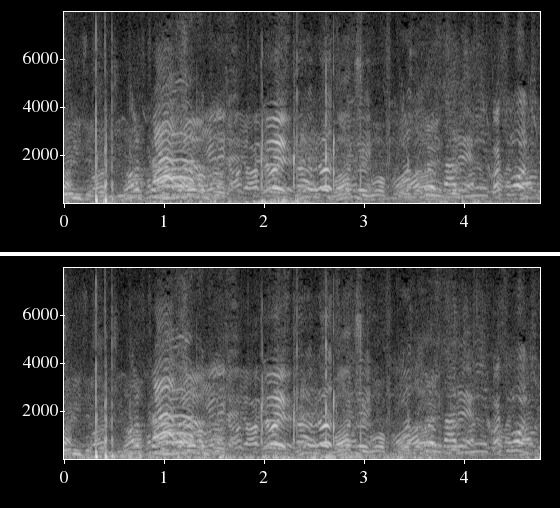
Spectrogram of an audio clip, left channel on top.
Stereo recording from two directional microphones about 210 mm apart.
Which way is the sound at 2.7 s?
30° right (ahead or behind).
